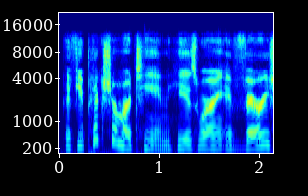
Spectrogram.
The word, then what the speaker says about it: Martijn: And it is spelled Martijn, pronounced Martine.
